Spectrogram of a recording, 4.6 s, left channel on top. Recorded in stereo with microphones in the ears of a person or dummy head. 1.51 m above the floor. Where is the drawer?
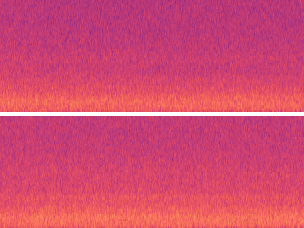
I don't hear a drawer.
